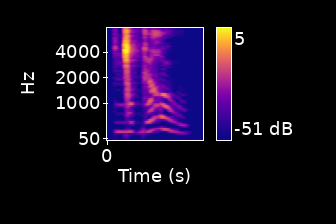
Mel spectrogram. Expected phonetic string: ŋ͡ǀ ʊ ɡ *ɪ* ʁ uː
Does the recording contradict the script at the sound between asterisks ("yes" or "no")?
no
